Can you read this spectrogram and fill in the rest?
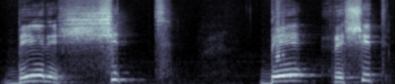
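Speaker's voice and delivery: Bereshit very slowly, rising at the end; lingering on the long i in Bereshit; teacher showing the long vowel in Bereshit; slow emphatic reading. Shown as a demonstration. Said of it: "É um I longuíssimo".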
